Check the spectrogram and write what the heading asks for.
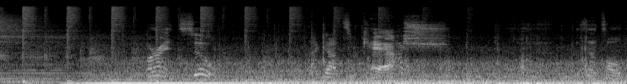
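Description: Steady low rumble inside a moving car's cabin, with a man's voice over it and a few short clicks. A music track stops just as the rumble begins.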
